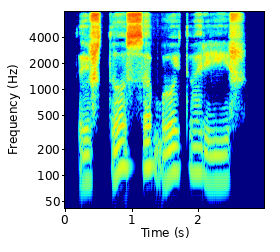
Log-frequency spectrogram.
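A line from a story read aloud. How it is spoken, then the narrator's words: Quiet speech. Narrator (Russian): наклонившись поближе, тихо сказал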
